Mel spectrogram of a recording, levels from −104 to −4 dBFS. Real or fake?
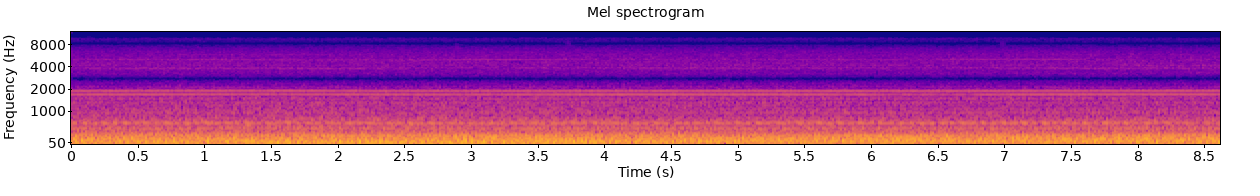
real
